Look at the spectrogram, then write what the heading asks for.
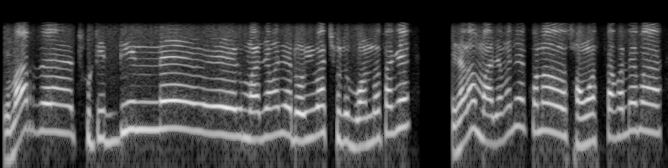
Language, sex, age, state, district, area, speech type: Bengali, male, 30-45, West Bengal, Jalpaiguri, rural, conversation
